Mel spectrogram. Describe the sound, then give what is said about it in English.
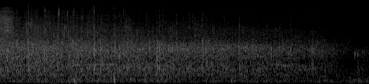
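A crowd breaks into steady applause, giving God a hand clap of praise, dense overlapping hand claps forming a bright, hissy wash that holds strong and then gradually tapers off toward the end. “Come on, give God a hand clap of praise if you believe that He's worthy in the nations.”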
